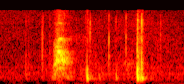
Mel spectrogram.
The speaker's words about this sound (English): Sounds like the dog agrees. Yeah, he's voicing his opinion. What kind of dog you got again? Little rat terrier. He thinks he's boss.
